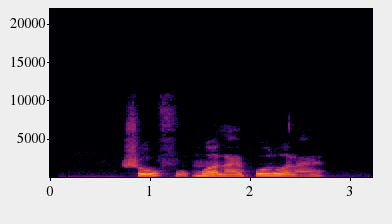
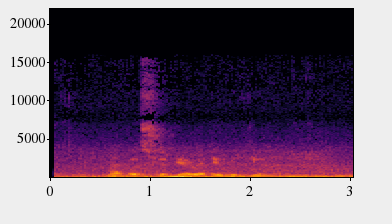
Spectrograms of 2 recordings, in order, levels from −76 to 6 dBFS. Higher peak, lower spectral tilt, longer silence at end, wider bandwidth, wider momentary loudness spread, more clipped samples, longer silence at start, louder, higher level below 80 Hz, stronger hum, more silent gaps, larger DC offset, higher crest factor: second, -8 dBFS vs -2 dBFS; second, -5 dB/octave vs -7 dB/octave; first, 0.5 s vs 0 s; second, 10.5 kHz vs 15.5 kHz; first, 14 LU vs 11 LU; neither; first, 0.7 s vs 0.05 s; second, -22 LUFS vs -17 LUFS; second, -62 dBFS vs -26 dBFS; neither; neither; neither; about the same, 16 dB vs 14 dB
